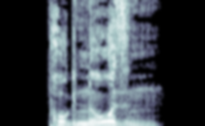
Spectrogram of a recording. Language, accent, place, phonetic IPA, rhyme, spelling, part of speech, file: German, Germany, Berlin, [ˌpʁoˈɡnoːzn̩], -oːzn̩, Prognosen, noun, De-Prognosen.ogg
- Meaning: plural of Prognose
